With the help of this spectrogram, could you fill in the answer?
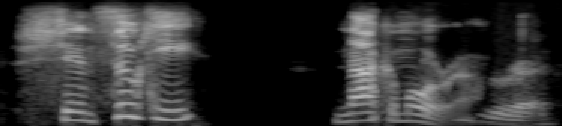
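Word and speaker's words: Shinsuke Nakamura: seven number seven is shin-soo key Nakamura that's that's how they that that's how they pronounce it in Japan so i'm pronouncing Sookie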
